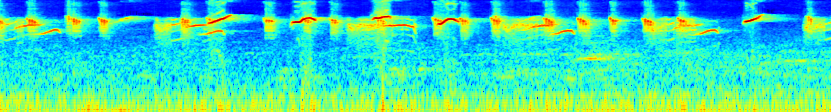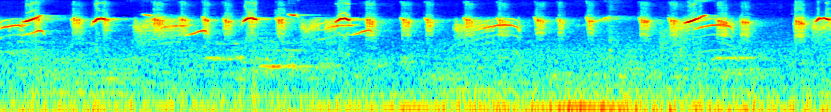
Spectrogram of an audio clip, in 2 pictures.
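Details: Lure recording of kemade with sogon birds for trapping small birds: constant shrill twittering and ticking with scattered upslurred whistles, several birds calling at once.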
